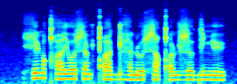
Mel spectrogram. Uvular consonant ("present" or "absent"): present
